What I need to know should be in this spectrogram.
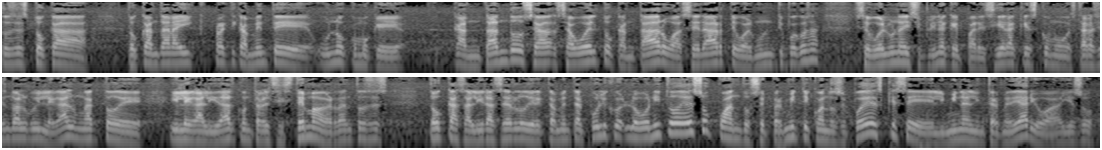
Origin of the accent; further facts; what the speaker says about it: Guatemala; yo en algún momento llegué a tener un rencor muy fuerte y muy grande hacia los medios de comunicación en mi país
